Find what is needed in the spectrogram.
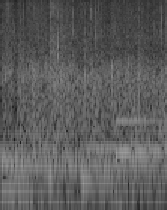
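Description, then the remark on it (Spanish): Audience applause offered to the Lord, a dense, steady wash of many hands clapping at once, sustained at an even loudness throughout with a faint sustained tonal hum running underneath. “Así es que un aplauso al Señor por todo lo que ha hecho.”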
